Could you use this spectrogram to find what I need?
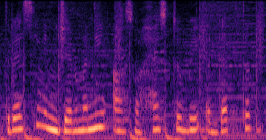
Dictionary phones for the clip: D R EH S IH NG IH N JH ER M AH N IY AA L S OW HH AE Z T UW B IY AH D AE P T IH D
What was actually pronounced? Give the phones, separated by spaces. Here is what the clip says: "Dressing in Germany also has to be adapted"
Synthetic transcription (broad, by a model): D R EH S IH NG IH N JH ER M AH N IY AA S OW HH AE S T UW B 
